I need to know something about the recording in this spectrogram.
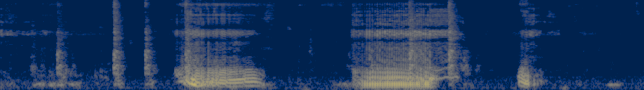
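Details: Snoring in a sleeping pug: rumbling, fluttering snores and snorts on each breath, separated by quieter snuffles, with background music.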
